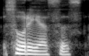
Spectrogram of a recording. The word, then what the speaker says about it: psoriasis: to remember it easily p is silent in the word psoriasis so proximal interference joint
